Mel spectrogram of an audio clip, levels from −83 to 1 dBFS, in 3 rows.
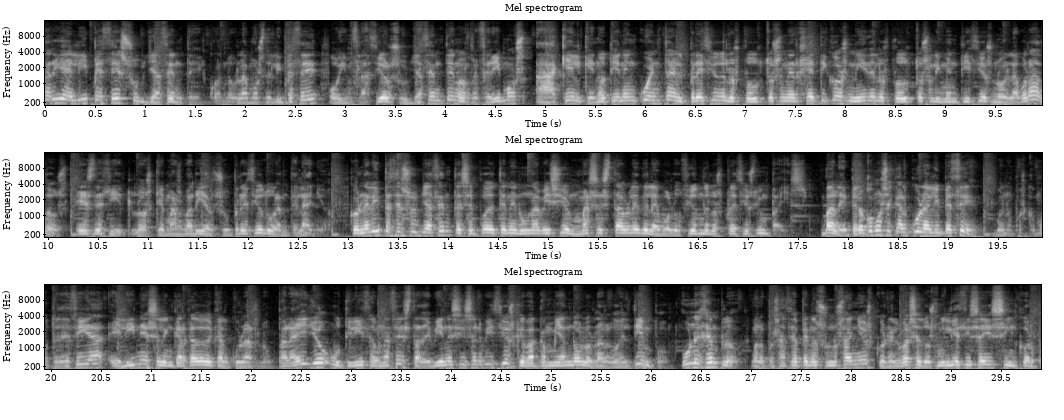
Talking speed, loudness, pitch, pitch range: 225 wpm, -17 LUFS, 135 Hz, 125-150 Hz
